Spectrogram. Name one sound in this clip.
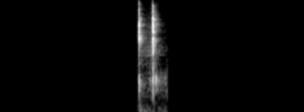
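A mouse button clicks twice in quick succession.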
